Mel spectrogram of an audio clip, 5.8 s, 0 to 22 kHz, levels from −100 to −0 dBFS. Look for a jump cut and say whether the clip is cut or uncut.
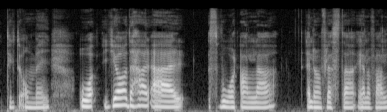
cut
